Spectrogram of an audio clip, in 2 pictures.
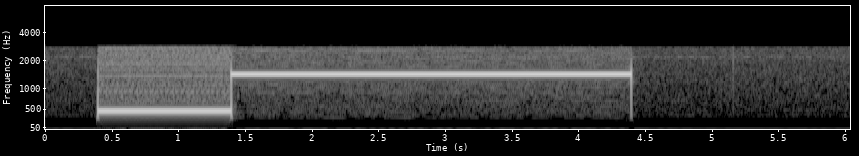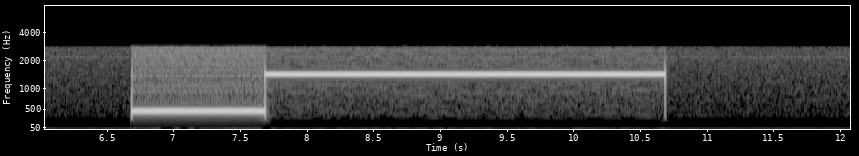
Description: Two-tone page, heard as a one-second tone, then a three-second tone, about 460 then 1430 Hz, about 460 then 1430 Hz. It is heard from 0.4 to 10.7 s.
